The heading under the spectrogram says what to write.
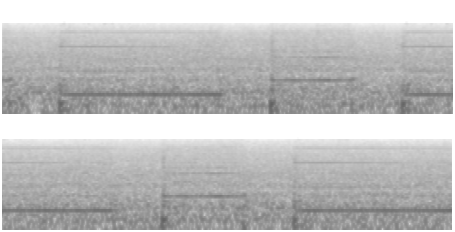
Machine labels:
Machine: slide rail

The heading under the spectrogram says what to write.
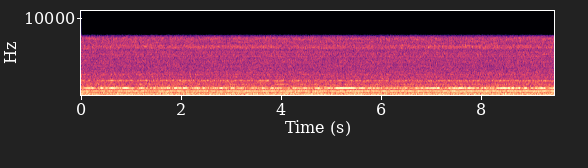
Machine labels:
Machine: fan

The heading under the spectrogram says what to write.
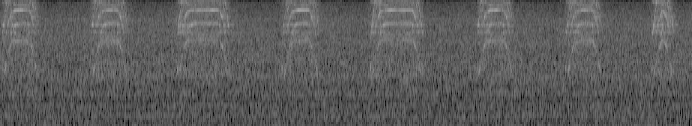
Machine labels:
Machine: slide rail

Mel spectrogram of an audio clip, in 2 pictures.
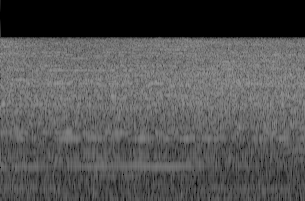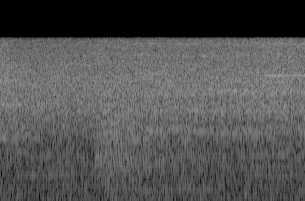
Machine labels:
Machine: slide rail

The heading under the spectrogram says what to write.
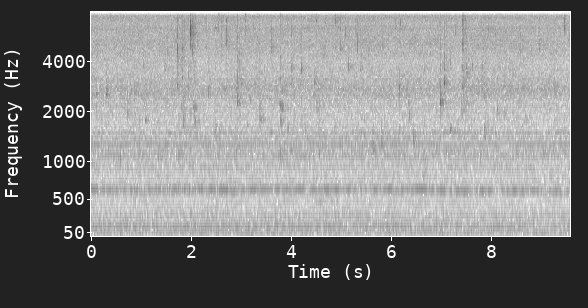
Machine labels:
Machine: pump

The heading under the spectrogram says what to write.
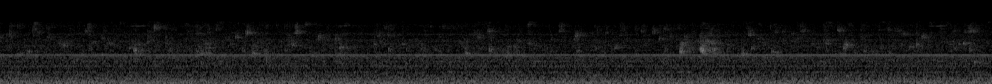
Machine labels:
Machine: pump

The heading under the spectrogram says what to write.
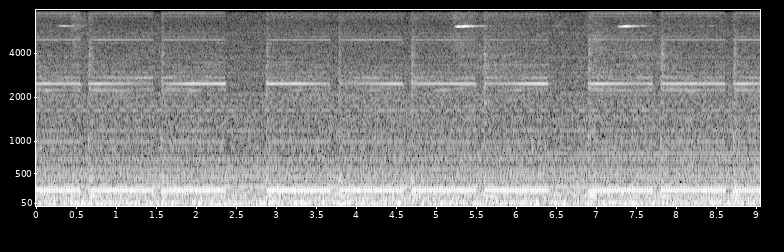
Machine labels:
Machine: slide rail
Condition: normal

